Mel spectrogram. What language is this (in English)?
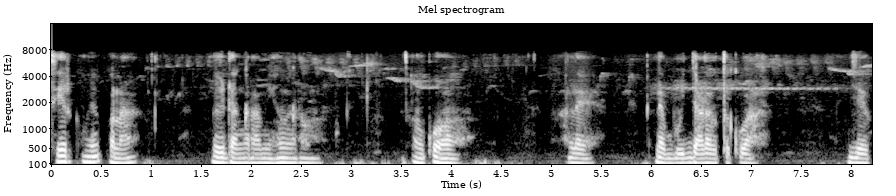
Santali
